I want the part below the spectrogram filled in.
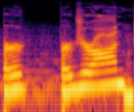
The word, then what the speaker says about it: Bergeron: I can never say his last name right. Tom Bergeron? – You said it right.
